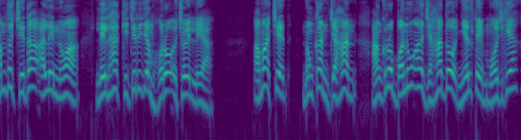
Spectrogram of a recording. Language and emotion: Santali, angry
